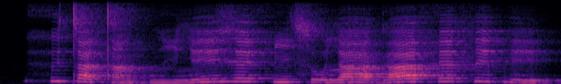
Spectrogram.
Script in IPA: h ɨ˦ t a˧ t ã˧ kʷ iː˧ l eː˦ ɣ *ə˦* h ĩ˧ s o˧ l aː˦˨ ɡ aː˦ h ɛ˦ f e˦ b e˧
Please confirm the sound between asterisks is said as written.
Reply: no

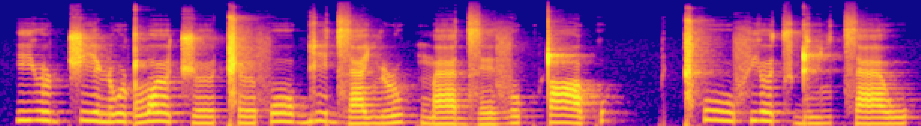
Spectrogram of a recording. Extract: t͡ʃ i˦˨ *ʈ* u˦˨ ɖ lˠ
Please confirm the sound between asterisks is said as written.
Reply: no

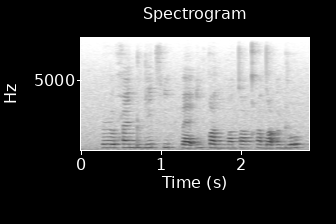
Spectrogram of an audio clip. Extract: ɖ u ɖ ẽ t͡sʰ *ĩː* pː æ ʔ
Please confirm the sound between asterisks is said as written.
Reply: no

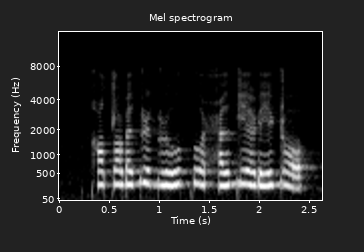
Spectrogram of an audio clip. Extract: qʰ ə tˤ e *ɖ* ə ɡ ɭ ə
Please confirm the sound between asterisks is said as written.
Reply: no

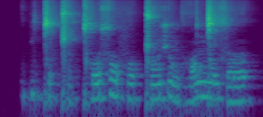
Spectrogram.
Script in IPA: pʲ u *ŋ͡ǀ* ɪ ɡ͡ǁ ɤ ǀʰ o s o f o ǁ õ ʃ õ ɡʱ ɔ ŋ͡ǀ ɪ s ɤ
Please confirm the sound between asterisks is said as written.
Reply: no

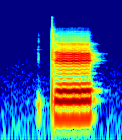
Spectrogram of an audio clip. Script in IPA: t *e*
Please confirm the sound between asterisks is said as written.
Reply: no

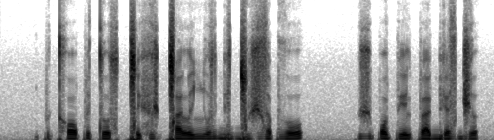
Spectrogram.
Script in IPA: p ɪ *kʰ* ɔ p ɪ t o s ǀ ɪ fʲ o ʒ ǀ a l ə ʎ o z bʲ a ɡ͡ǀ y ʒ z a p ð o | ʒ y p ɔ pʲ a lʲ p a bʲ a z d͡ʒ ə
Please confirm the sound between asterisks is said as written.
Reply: yes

